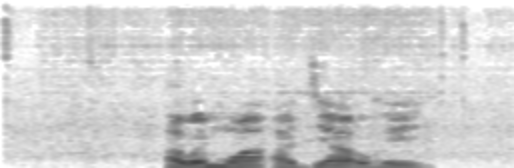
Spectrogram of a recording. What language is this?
Mbo (Cameroon)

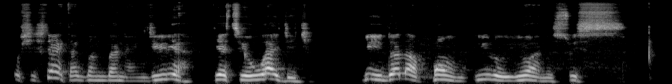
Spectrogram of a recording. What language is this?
Yoruba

